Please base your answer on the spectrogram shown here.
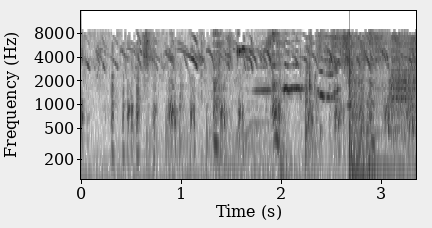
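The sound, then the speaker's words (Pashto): A hen clucks after hatching her chicks, giving many short, busy clucks in quick succession with some higher chirping calls mixed in, fairly loud and continuous throughout, with no talking. “ته راشه چې چرګې دې بچي ایستلي.”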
